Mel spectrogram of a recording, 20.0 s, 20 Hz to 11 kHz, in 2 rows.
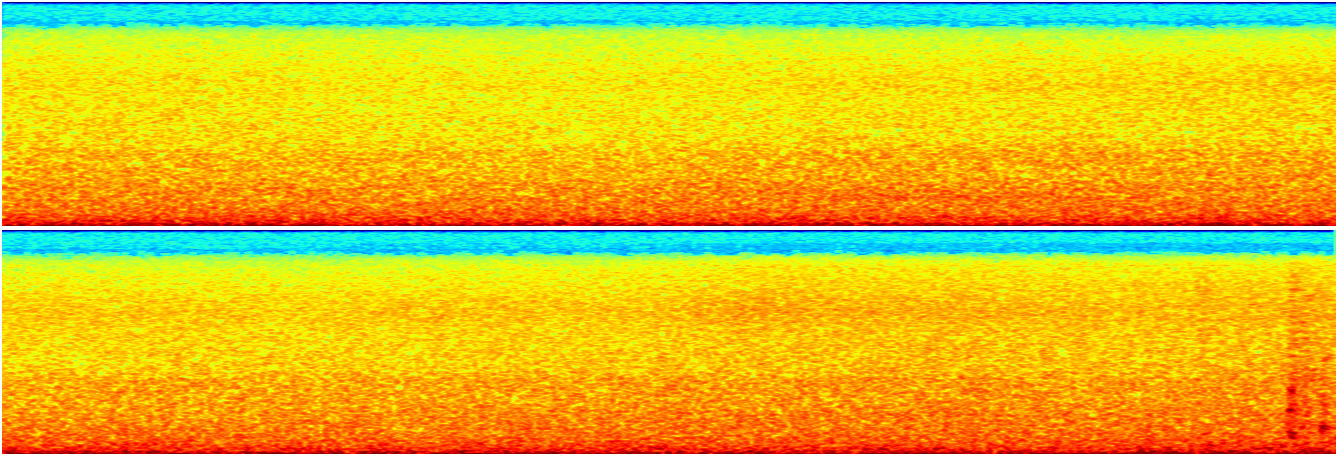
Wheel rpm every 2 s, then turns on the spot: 0, 0, 0, 0, 0, 0, 0, 0, 0, 0.
none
